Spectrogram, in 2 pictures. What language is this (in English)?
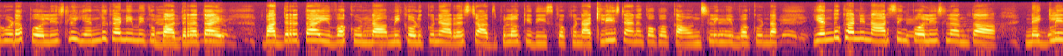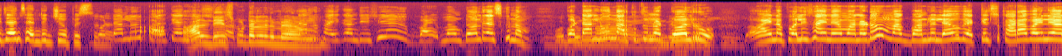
Telugu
